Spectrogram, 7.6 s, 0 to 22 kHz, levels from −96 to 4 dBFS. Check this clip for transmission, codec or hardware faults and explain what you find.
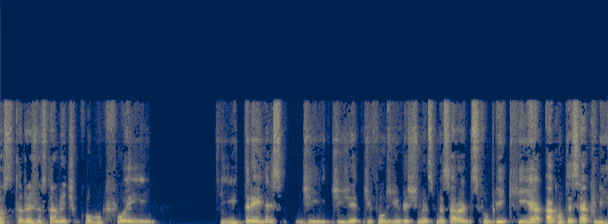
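Short concealed packet loss occurs three times: at 1.71–1.75 s, 2.99–3.01 s and 3.73–3.87 s. Late audio was replaced by the decoder extrapolating the preceding sound, heard as a brief smear or wobble rather than an outright silent gap. The bridged stretches are about 30 ms, 11 ms and 18 ms.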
